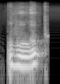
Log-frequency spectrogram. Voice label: "whoop", Indian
